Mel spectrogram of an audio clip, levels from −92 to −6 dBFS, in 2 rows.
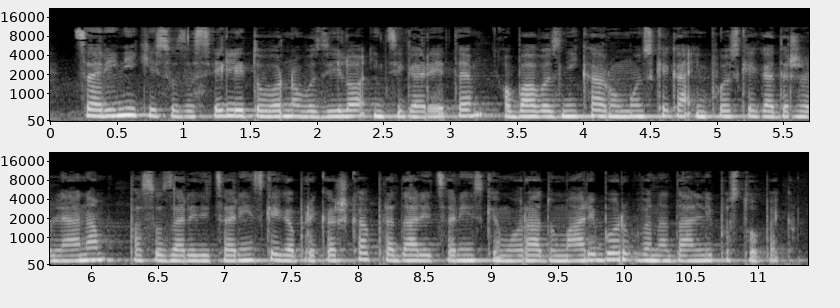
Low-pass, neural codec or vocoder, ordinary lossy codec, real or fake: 14.4 kHz; none; MP3, 48 kbps; real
